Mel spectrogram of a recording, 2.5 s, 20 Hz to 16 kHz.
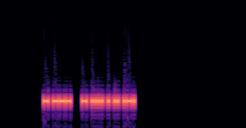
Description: Morse code, heard as a keyed tone, about 72 wpm, 700 Hz. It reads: TO THEIR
